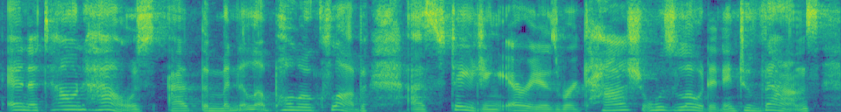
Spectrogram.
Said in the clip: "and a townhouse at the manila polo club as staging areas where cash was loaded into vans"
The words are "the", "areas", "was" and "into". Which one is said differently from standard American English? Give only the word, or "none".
none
